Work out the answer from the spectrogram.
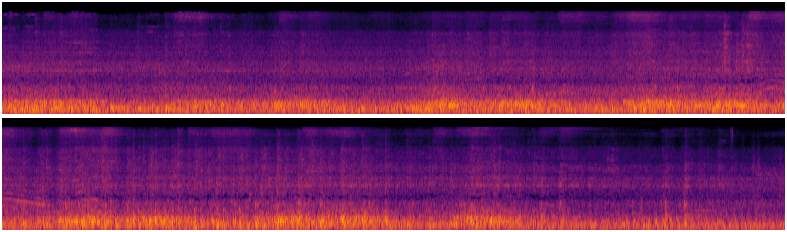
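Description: Passenger train coaches rolling past at close range, their wheels clattering over the rail joints in regular surges every couple of seconds. The sound grows fainter near the end as the last coach goes by.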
